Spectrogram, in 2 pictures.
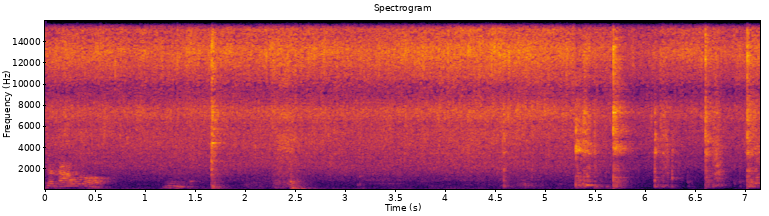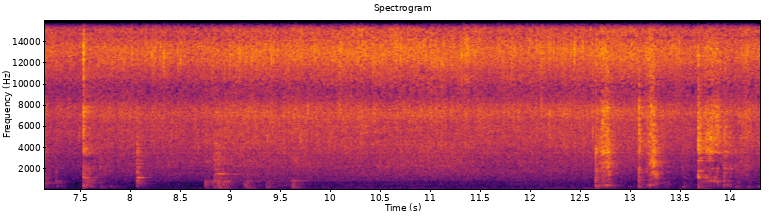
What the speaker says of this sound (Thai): เดี๋ยวผัดให้แห้งอีกหน่อย าแห้งไม่ให้มีน้ำ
